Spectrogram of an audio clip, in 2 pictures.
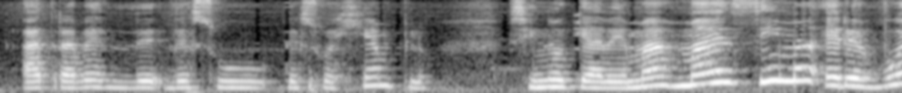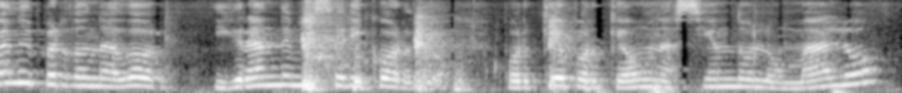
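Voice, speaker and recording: A young woman with a Chilean accent giving an earnest, animated devotional talk to a youth group, acting out the voices she quotes. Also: fairly high pitch. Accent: Chilean Spanish. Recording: dull lo-fi recording, faint noise.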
